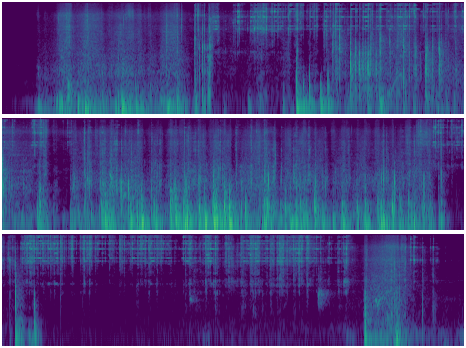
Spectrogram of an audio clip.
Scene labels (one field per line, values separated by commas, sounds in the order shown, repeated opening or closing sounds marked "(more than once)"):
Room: bedroom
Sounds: keys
